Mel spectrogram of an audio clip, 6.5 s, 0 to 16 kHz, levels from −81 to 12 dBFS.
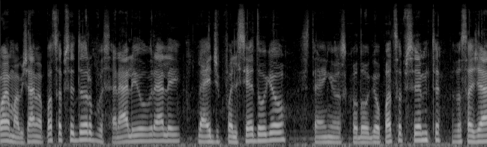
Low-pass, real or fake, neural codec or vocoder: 14.4 kHz; real; none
